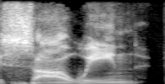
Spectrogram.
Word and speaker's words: Samhain: It's Samhain these days, I hear. We're getting close. – Speaking of Samhain, so the like proper pronunciation of that is actually Saween, and I swear to God, if anybody corrects me, I refuse to pronounce it that way.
